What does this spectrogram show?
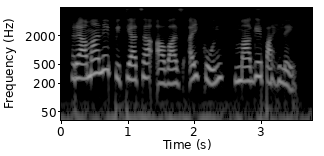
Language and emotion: Marathi, neutral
